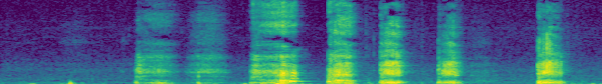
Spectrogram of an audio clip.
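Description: A run of about eight harsh coughs in quick succession, a coughing fit.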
